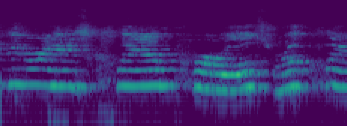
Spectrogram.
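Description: A woman singing a high melody on a few held notes that slide and dip, with no instrument playing.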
